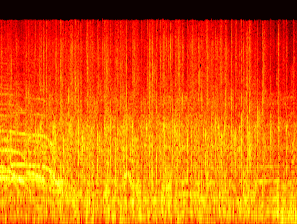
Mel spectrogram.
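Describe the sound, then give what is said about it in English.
Audience applause welcoming a comedian onto a stand-up stage: dense, steady clapping that holds loud throughout, with some crowd noise mixed in. “Welcome to stage, my friend and yours, the amazing Megan Gailey. Give it up for Megan.”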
